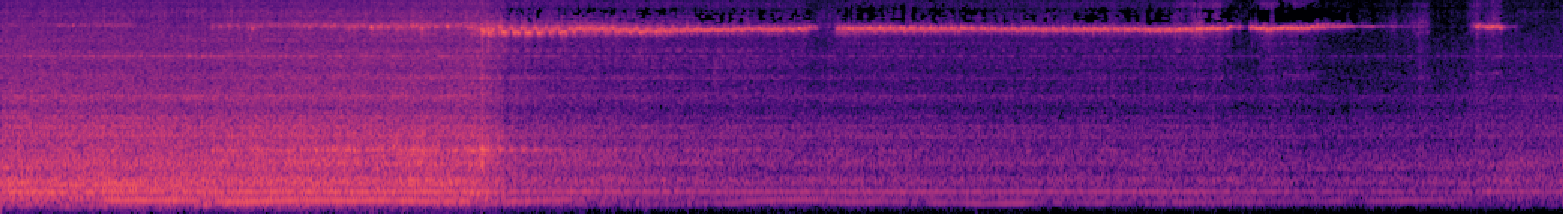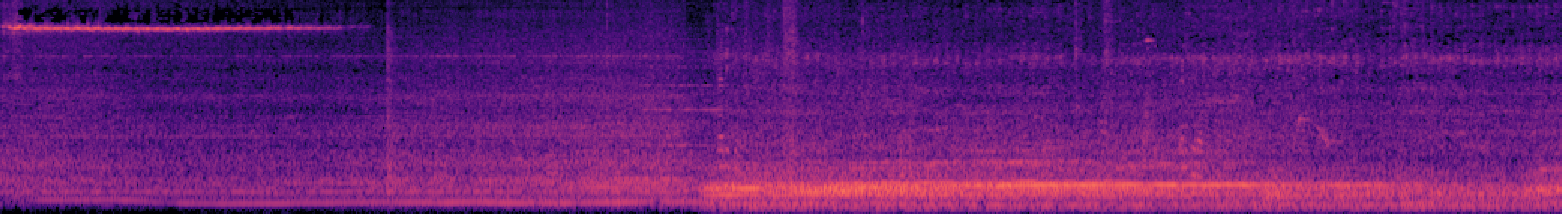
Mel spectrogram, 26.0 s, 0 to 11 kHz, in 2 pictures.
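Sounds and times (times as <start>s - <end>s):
machine high-pitched whine: 0.0s - 26.0s
low hum: 18.7s - 26.0s.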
